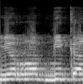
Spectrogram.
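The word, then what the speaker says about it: مِن رَبِّكَ: മിൻ റബ്ബിക്ക എന്നുള്ളത് മിർ റബ്ബിക്ക എന്നാണ്. മിർ റബ്ബിക് അല്ലേ, അങ്ങനെയാണ് ഓതേണ്ടത്.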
